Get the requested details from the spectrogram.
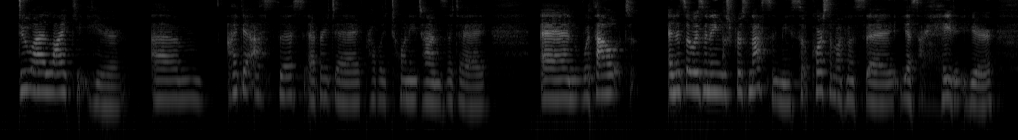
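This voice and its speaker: A woman talks at a very fast pace in a bubbly tone. Her pitch is medium, with ordinary pitch variation. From US Pacific Northwest, Seattle. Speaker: vlogger. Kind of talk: casual vlog talk to camera. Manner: bubbly, loud.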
